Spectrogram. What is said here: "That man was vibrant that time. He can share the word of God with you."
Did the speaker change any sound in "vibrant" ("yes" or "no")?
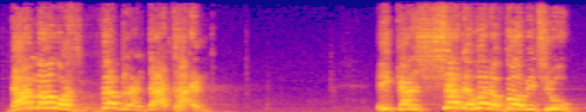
yes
